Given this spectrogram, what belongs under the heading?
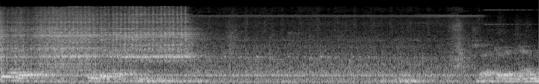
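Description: A wood lathe spins steadily while a gouge cuts a spigot on the turning piece, a continuous rasping, scraping hum that eases off midway and picks up again toward the end.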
